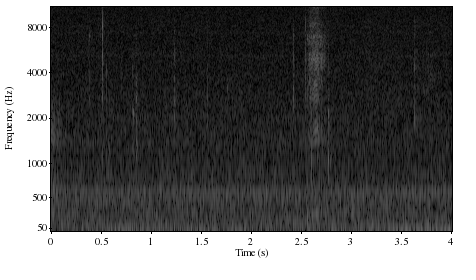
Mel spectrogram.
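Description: A few faint, short clicks of a Flipper Zero's directional-pad buttons being pressed, over a faint steady hum.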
